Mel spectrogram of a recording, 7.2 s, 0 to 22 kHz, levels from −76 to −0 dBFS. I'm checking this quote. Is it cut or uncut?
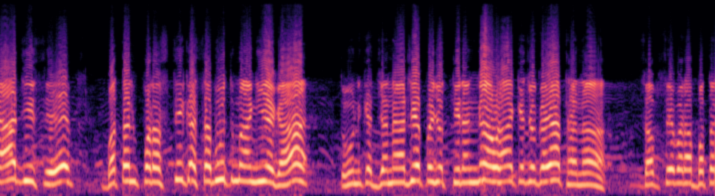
uncut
